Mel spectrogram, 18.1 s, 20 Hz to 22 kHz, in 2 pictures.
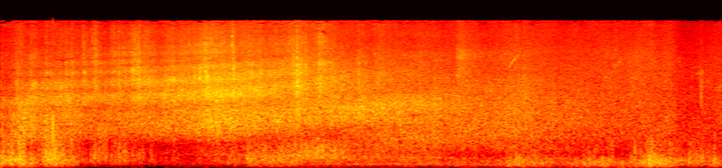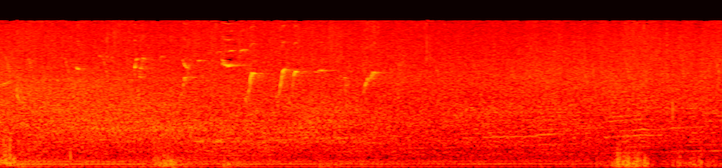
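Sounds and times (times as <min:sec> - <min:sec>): wind buffeting microphone: 0:00.0 - 0:18.0
steady rushing hiss: 0:01.9 - 0:18.0.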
